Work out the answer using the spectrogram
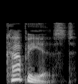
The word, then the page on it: copyist: British English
